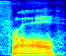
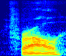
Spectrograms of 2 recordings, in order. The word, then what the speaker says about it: Fra'al: I would say it the fall, but I think he would say it something like the But no, I would probably say it frol. You got to roll your Rs.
